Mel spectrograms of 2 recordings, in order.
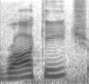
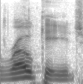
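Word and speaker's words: Rokeach: As mentioned, Milton Rockich, or Rockich, I've heard it pronounced both ways, was a social psychologist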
